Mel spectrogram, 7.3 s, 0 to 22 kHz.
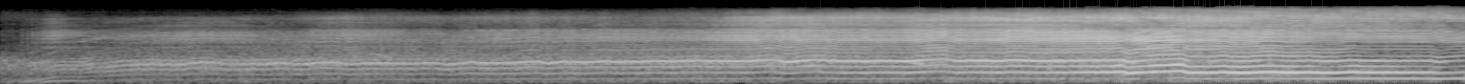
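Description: Stock 30.5 cc two-stroke engine of a petrol 1/5-scale RC car, fitted with a DOM V2 tuned pipe, running at high revs as the car drives toward and past. It grows louder over the first few seconds, and its note dips briefly a little after halfway before picking up again.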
